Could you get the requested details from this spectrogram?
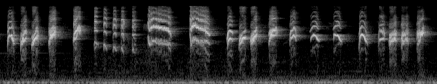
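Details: Orange-headed thrush in prolific, relaxed 'gacor selow' song, played as a lure for tutoring other birds. A rapid, unbroken run of sharp, high chirps and slurred whistles at about three notes per second, varied and energetic, over a low hum.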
